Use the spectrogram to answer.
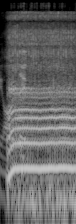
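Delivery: high, loud rapid-fire trill; drill-like trill. Shown as a demonstration. Bragging about old rabbit speed, drill-like trill. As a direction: rattle it out like a drill. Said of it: "He was a drill".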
